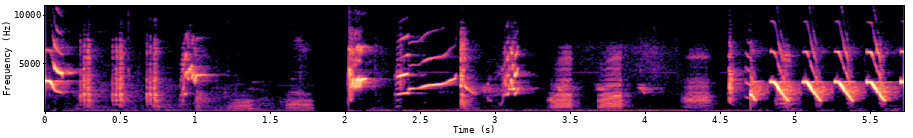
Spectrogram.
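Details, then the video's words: Javan myna calls to provoke other mynas: rasping squawks and chatters, then rising whistled notes, ending in a fast run of sharp descending whistled chips about three per second. "GAK PERLU LAMA BIKIN JALAK KEBO JADI TERIAK"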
